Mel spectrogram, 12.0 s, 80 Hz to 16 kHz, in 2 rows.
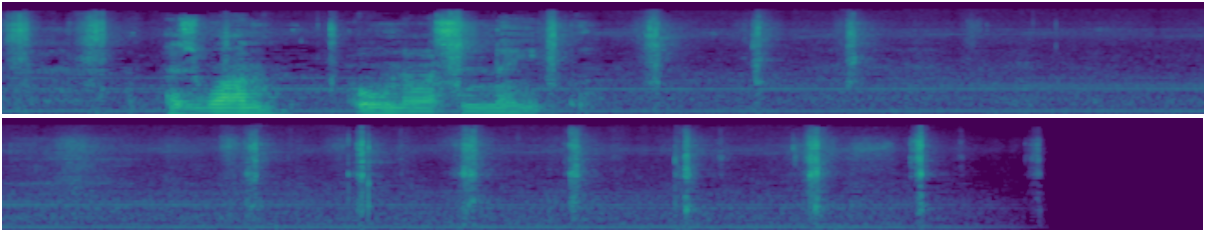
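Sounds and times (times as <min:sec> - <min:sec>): grooming tool rasping through hair: 0:00.0 - 0:05.0, 0:07.0 - 0:11.3.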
